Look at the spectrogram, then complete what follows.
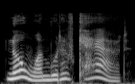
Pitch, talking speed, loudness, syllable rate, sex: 240 Hz, 220 wpm, -18 LUFS, 5.9 syllables/s, female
